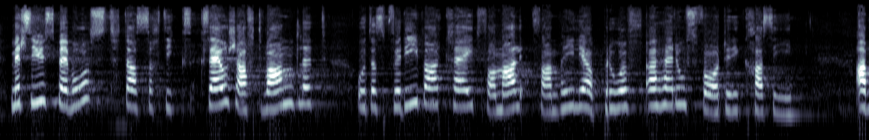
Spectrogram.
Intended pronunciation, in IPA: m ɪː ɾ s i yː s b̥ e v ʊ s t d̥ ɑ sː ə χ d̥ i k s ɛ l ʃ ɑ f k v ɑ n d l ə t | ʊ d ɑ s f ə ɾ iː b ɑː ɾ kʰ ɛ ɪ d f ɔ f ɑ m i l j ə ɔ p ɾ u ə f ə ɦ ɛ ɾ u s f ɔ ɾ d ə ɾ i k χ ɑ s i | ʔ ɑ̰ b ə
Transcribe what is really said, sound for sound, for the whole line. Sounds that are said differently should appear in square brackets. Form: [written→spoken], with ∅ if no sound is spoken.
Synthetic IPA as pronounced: m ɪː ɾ s i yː s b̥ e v ʊ s t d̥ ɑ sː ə χ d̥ i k s ɛ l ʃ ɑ f [k→t] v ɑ n d l ə t | ʊ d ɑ s f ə ɾ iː b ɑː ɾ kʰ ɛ ɪ [d→t] f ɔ f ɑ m i l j ə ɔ p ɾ u ə f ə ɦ ɛ ɾ u s f ɔ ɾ d ə ɾ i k χ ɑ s [i→iː] | ʔ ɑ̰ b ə

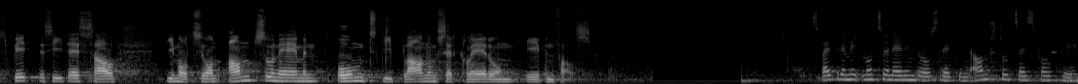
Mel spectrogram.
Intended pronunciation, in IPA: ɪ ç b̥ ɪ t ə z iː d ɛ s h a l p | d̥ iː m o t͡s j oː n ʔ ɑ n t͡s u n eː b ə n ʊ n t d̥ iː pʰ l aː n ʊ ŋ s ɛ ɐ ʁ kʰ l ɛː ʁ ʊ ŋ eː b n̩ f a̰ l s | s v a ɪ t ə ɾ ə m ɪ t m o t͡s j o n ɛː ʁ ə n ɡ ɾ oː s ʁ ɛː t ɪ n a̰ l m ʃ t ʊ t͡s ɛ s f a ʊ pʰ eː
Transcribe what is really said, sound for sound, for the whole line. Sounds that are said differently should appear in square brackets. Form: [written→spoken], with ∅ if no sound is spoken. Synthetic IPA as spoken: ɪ ç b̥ ɪ t ə z iː d ɛ s h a l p | d̥ iː m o t͡s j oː n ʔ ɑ n t͡s u n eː [b→m] ə n ʊ n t d̥ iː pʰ l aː n ʊ ŋ s ɛ ɐ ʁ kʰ l ɛː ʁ ʊ ŋ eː b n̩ f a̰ l s | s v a ɪ t ə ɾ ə m ɪ t m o t͡s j o n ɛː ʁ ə n ɡ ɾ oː s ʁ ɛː t ɪ n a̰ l m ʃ t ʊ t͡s ɛ s f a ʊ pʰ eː

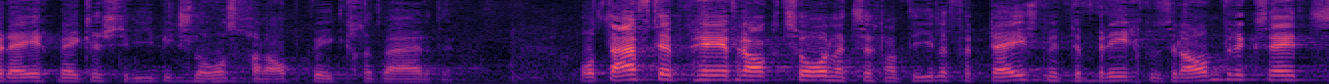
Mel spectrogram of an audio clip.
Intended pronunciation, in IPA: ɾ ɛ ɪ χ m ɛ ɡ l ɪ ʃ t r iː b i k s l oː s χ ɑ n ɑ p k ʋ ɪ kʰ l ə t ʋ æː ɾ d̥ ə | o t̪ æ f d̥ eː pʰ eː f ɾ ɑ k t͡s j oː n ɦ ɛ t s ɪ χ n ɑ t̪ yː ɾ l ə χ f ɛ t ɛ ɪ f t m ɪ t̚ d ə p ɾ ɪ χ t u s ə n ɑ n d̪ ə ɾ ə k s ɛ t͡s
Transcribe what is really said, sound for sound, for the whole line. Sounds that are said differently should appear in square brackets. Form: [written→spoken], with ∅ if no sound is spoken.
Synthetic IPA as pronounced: ɾ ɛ ɪ χ m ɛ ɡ l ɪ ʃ t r iː b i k s l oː s χ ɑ n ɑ p k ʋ ɪ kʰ l ə t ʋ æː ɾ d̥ ə | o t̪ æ f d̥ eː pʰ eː f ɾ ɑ k t͡s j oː n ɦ ɛ t s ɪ χ n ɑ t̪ yː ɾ l ə χ f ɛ t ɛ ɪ f t m ɪ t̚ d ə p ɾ ɪ χ t u s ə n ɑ n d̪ ə ɾ ə k s ɛ t͡s

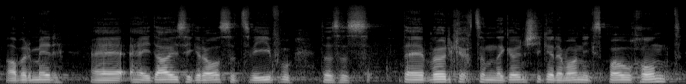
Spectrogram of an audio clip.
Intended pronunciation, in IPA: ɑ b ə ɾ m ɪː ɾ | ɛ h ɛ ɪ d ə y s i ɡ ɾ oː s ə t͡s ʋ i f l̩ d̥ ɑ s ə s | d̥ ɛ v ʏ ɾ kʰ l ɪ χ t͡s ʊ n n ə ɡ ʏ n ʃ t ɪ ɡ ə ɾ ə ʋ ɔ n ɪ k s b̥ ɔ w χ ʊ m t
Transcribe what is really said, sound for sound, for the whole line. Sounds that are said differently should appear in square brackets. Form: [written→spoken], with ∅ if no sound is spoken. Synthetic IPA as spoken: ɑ b ə ɾ m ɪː ɾ | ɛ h ɛ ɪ d [ə→ɑ] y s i ɡ ɾ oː s ə t͡s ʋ [i→iː] f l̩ d̥ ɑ s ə s | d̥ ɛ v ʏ ɾ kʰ l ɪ χ t͡s ʊ [n→m] n ə ɡ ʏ n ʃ t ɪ ɡ ə ɾ ə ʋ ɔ n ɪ k s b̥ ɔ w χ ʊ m t

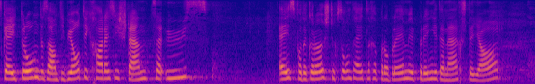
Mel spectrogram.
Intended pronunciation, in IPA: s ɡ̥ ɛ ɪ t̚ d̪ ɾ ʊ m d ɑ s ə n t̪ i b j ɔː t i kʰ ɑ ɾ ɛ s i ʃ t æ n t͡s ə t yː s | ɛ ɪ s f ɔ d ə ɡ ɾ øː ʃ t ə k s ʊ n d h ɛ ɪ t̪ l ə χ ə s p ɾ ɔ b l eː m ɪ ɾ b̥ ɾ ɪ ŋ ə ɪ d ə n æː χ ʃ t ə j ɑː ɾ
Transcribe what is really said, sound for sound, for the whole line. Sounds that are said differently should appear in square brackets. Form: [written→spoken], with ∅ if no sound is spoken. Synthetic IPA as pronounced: s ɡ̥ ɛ ɪ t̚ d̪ ɾ ʊ m d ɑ s [ə→ɑ] n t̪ i b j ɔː t i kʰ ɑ ɾ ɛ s i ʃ t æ n t͡s ə [t→ʔ] yː s | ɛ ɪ s f ɔ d ə ɡ ɾ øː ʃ t ə k s ʊ n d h ɛ ɪ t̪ l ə χ ə [s→∅] p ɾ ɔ b l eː m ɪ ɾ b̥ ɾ ɪ ŋ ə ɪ d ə n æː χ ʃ t ə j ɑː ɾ

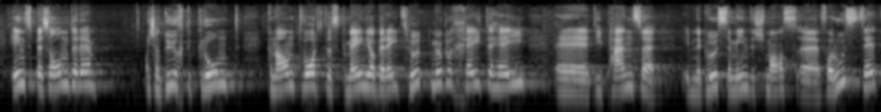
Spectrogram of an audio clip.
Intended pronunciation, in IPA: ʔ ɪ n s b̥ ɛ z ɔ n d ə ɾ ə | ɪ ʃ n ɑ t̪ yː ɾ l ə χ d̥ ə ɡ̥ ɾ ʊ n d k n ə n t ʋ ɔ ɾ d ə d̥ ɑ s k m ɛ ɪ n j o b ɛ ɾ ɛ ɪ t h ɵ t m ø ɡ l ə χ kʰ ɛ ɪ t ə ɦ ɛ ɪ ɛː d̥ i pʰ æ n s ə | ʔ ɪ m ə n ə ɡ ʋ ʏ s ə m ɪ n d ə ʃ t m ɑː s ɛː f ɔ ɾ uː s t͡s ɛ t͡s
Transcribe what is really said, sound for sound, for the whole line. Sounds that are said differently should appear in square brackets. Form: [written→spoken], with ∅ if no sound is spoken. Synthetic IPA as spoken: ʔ ɪ n s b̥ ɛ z ɔ n d ə ɾ ə | ɪ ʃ n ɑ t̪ yː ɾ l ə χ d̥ ə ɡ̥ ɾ ʊ n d k n [ə→ɑ] n t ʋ ɔ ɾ d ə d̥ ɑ s k m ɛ ɪ n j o b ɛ ɾ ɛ ɪ [t→t͡s] h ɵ t m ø ɡ l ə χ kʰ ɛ ɪ t ə ɦ ɛ ɪ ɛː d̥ i pʰ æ n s ə | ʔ ɪ m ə n ə ɡ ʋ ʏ s ə m ɪ n d ə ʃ t m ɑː s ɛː f ɔ ɾ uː s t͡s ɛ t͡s

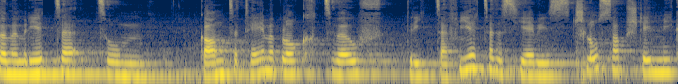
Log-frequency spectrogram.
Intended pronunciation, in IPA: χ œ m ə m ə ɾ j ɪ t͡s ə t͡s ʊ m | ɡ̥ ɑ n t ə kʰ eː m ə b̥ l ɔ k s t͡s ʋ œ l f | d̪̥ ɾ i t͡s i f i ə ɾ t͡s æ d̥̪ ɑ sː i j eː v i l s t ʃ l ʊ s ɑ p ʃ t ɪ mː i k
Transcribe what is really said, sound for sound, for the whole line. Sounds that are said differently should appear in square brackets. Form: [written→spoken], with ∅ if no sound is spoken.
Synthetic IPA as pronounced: χ œ m ə m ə ɾ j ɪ t͡s ə t͡s ʊ m | ɡ̥ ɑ n [t→t͡s] ə [kʰ→tʰ] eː m ə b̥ l ɔ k [s→χ] t͡s ʋ œ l f | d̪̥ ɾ i t͡s [i→æ] f i ə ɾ t͡s æ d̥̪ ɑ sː i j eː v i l s t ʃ l ʊ s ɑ p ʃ t ɪ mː i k

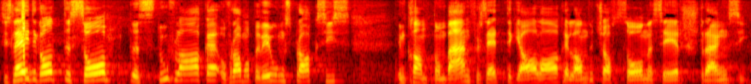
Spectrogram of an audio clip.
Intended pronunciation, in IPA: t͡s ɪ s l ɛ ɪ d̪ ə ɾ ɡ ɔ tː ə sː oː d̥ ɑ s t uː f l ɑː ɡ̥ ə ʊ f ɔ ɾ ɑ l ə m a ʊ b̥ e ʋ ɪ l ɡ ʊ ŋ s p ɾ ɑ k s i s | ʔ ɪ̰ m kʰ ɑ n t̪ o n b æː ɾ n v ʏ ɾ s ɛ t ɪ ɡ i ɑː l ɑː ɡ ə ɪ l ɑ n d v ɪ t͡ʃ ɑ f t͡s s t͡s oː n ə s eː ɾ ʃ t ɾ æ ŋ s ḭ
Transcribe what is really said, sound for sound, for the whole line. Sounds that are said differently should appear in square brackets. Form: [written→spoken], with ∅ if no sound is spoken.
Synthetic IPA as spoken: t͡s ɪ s l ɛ ɪ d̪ ə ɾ ɡ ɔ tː ə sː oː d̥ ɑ s t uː f l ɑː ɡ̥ ə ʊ f ɔ ɾ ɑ l ə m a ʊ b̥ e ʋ ɪ l ɡ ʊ ŋ s p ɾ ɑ k s i s | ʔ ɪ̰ m kʰ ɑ n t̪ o n b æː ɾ n [v→f] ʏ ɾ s ɛ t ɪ ɡ i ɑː l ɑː ɡ ə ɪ l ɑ n d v ɪ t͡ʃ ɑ f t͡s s t͡s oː n ə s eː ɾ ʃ t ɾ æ ŋ s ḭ

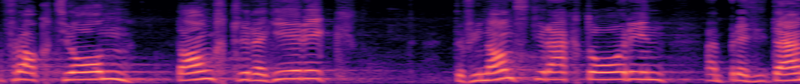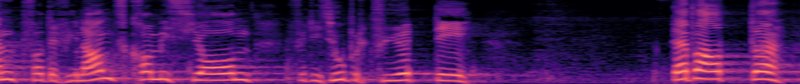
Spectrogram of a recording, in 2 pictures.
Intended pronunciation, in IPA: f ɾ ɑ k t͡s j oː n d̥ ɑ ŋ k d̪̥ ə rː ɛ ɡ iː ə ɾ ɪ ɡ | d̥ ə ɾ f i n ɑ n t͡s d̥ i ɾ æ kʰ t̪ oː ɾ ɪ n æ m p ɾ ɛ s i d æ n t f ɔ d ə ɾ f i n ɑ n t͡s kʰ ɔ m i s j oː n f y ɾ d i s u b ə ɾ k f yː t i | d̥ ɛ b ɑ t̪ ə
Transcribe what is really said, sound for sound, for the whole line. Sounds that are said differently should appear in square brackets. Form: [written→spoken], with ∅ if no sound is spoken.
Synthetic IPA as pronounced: f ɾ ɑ k t͡s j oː n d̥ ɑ ŋ k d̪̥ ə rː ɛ ɡ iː ə ɾ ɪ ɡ | d̥ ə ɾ f i n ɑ n t͡s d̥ i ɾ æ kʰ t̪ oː ɾ ɪ n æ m p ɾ ɛ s i d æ n t f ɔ d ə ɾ f i n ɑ n t͡s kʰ ɔ m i s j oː n f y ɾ d i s u b ə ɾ k f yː t i | d̥ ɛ b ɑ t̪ ə

